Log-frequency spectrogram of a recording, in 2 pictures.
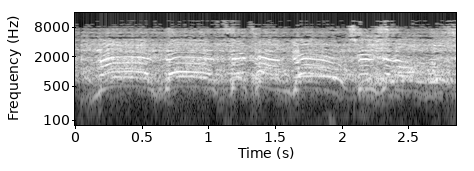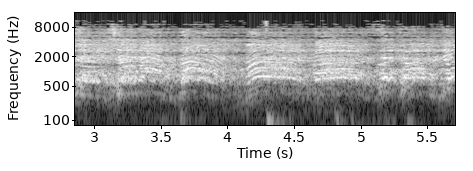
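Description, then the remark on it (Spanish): A large crowd of protesters, mostly young people facing riot police in Iran, chants slogans in unison, many voices shouting together in a steady rhythmic cadence, loud and continuous throughout, with the echoing roar of a mass gathering in the street. “Eh, fueron miles de valientes que se enfrentaron a los antidisturbios, con gritos como este.”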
